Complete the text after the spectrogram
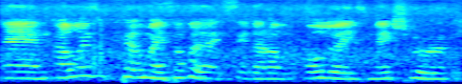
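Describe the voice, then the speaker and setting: Slightly high and a little fast, with a steady tone, this voice belongs to a scholarship student from Rwanda in her twenties. She gives an earnest fundraiser speech studded with fillers and restarts, her handheld mic too far away in an event hall full of echo and background noise.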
